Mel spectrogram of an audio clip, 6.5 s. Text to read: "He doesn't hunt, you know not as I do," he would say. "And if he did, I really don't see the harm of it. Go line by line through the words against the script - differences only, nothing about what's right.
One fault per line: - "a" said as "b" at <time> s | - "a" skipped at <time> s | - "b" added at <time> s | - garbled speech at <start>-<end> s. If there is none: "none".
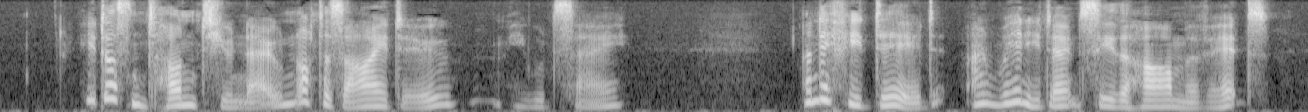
none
